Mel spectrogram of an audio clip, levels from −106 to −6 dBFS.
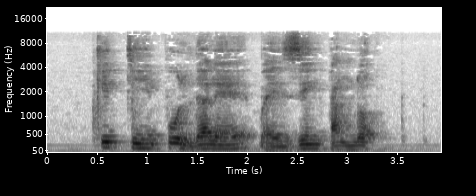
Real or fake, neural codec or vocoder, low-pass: real; none; 10.8 kHz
